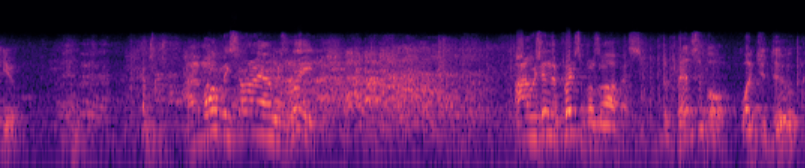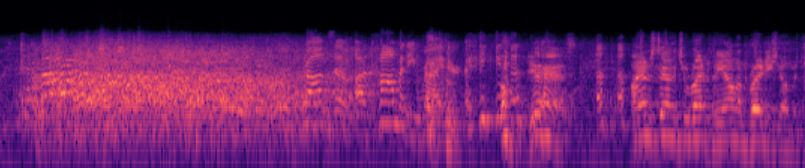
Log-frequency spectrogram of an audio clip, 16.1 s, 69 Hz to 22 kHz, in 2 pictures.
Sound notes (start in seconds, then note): 12.2 chuckles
